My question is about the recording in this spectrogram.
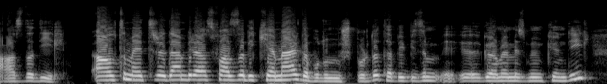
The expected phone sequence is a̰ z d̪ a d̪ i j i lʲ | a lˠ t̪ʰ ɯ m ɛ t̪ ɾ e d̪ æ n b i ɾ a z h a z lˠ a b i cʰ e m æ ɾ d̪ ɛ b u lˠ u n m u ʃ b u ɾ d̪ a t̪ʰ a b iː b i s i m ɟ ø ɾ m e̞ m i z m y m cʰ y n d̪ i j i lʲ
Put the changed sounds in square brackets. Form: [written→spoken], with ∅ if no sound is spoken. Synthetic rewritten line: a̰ z d̪ a d̪ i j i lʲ | a lˠ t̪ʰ ɯ m ɛ t̪ ɾ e d̪ æ n b i ɾ a z [h→f] a z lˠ a b i cʰ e m æ ɾ d̪ ɛ b u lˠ u n m u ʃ b u ɾ d̪ a t̪ʰ a b iː b i [s→z] i m ɟ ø ɾ m e̞ m i z m y m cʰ y n d̪ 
